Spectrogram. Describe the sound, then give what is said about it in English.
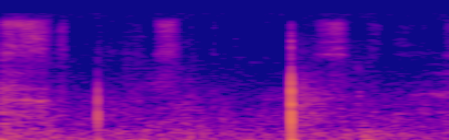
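Chalk writing on a blackboard comes through as two short, sharp taps, the second louder, over a faint steady hiss. “I'm going to erase over here, and what I'm going to write is that the area of the black hole”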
